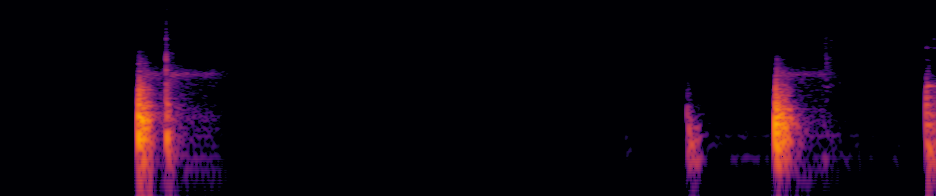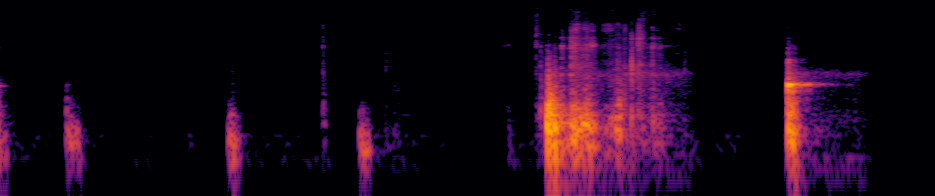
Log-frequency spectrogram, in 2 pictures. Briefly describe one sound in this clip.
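Wooden boards knock and clatter against a workbench.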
